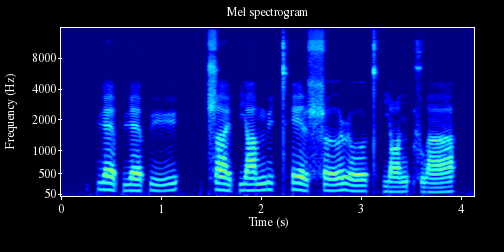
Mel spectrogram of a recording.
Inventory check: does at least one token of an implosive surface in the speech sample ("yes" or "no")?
no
